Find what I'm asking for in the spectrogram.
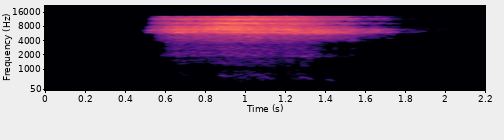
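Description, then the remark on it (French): A single long, airy exhale pushed out through pursed lips during a breathing exercise, the second repetition, a steady hissing whistle lasting over a second before trailing off, fairly soft, with no voices. “Donc on y va pour la deuxième fois. Laissez siffler.”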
